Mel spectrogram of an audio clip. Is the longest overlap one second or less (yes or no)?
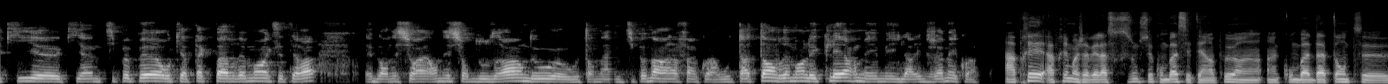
yes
